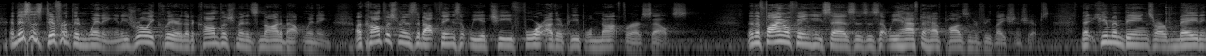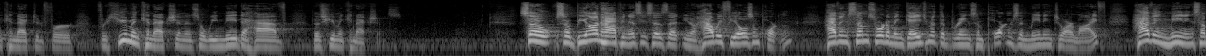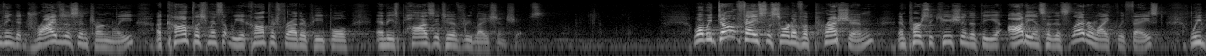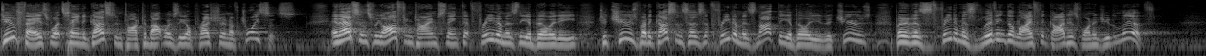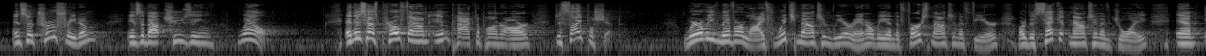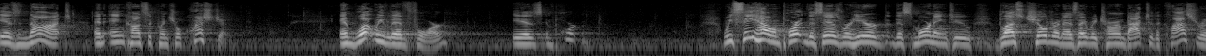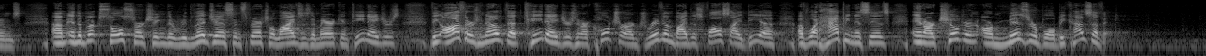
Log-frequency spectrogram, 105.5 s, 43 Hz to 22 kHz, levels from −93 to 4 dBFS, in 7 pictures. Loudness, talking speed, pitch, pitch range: -34 LUFS, 165 wpm, 170 Hz, 140-205 Hz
